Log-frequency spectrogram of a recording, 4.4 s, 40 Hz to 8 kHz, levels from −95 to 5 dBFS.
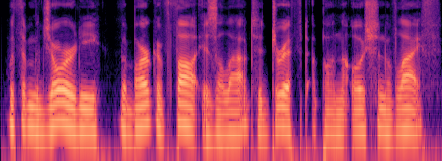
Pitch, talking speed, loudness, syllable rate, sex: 110 Hz, 215 wpm, -19 LUFS, 5.8 syllables/s, male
